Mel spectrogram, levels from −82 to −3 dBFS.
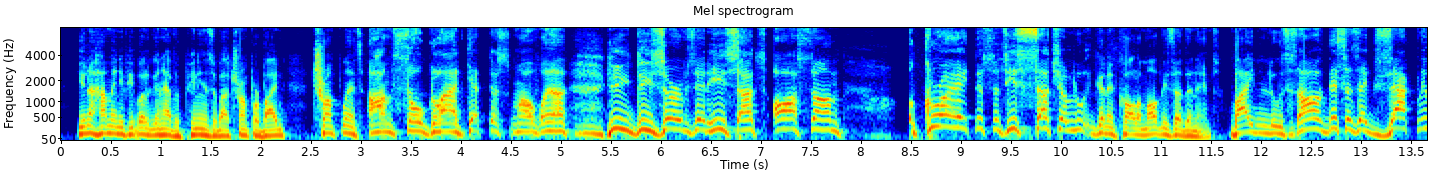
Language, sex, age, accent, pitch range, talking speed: English, male, 40-59, American, 115-185 Hz, 210 wpm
